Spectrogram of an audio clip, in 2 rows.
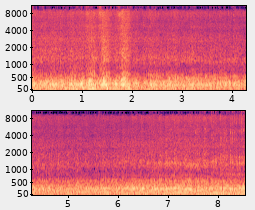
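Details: Fresh dirt-track race V8 at fast idle: a strong, steady mid-pitched drone with a brief rough patch early, then even running. Normal running.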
